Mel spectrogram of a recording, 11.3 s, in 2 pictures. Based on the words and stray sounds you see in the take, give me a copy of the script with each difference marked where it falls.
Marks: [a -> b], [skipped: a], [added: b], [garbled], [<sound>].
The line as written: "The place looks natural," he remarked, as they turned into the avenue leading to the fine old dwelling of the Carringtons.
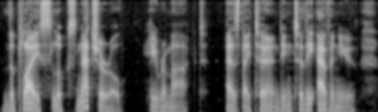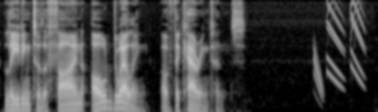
"The place looks natural," he remarked, as they turned into the avenue leading to the fine old dwelling of the Carringtons. [chirp]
